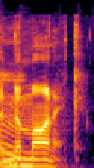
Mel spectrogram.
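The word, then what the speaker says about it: mnemonic: n i c MN it starts with an MN but the m is silent so it's a pneumonic m n e MN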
